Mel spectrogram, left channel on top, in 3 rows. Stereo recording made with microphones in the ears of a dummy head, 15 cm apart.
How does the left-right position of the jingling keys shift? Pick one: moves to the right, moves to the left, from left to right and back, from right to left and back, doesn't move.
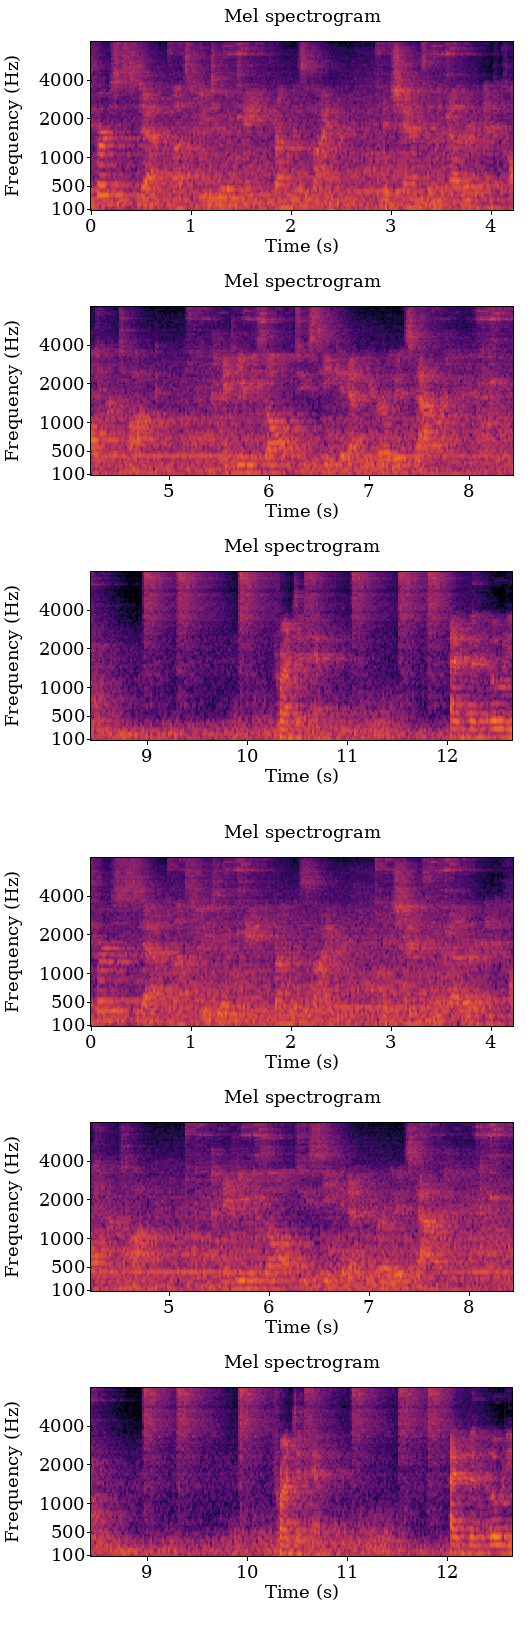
from left to right and back.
